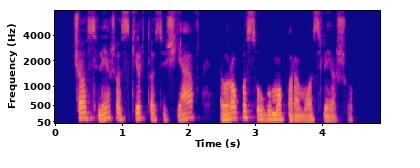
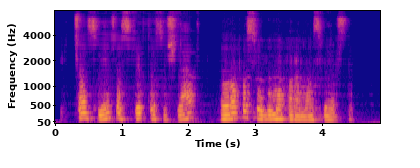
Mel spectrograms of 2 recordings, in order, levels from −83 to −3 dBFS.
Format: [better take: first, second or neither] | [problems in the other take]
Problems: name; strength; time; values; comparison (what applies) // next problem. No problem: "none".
first | noise reduction (neural separator model SepFormer DNS4)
